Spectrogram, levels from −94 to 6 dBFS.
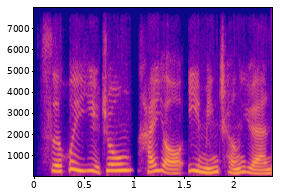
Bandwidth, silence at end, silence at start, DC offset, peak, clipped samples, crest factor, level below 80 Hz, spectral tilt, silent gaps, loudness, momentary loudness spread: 8 kHz; 0 s; 0.1 s; under 0.1%; -6 dBFS; under 0.1%; 12 dB; -58 dBFS; -6.5 dB/octave; none; -19 LUFS; 2 LU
